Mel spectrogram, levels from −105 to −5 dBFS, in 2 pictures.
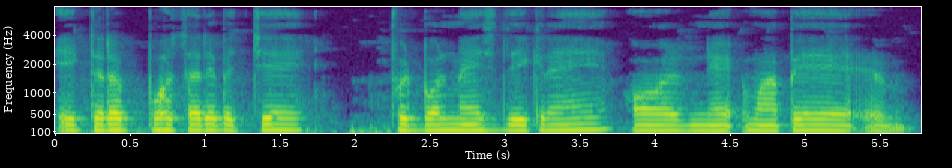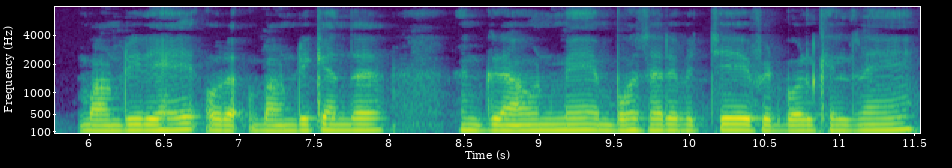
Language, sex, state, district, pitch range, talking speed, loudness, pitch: Hindi, male, West Bengal, Purulia, 125-135 Hz, 150 wpm, -17 LUFS, 130 Hz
